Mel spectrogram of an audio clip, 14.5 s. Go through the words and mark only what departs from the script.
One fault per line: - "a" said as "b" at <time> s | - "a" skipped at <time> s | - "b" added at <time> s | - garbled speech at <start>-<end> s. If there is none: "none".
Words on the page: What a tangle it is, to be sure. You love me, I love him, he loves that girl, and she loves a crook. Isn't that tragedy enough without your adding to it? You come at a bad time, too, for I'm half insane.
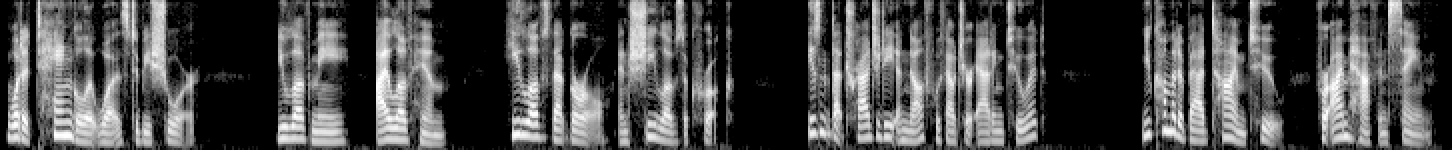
- "is" said as "was" at 1.0 s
